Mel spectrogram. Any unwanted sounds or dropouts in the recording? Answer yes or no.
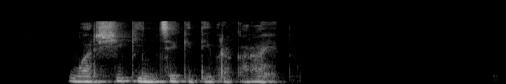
no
